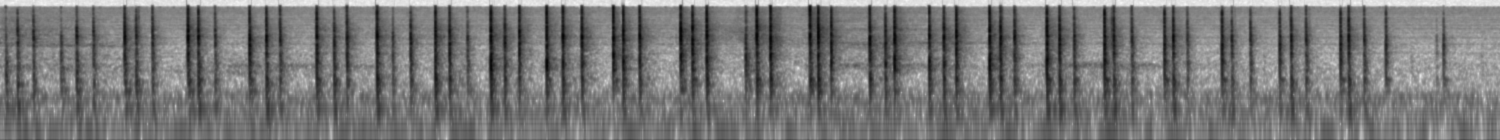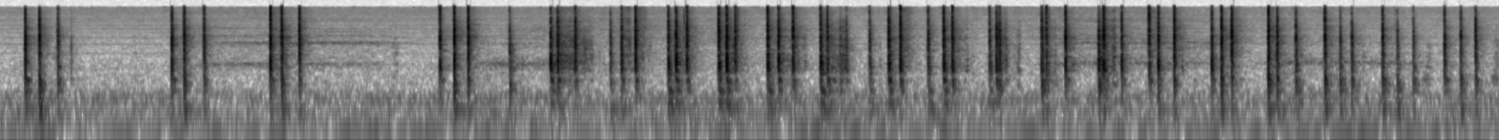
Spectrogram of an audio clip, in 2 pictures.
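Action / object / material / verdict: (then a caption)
tap / plastic laundry bottle / plastic / none. Long orange nails tap on the front label of a large, hollow, upright white plastic Lysol laundry sanitizer bottle. The result is a rapid run of dry, bright, clicky taps that die away almost instantly, with brief pauses around the middle before the quick tapping resumes.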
